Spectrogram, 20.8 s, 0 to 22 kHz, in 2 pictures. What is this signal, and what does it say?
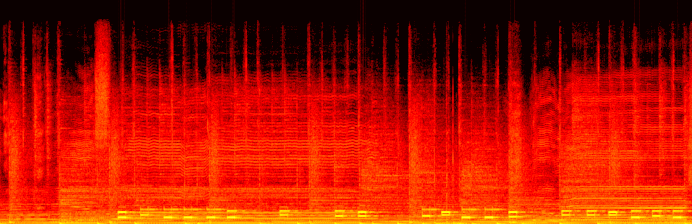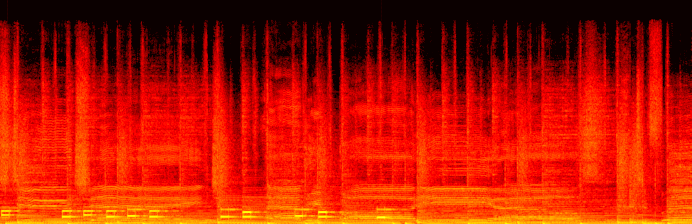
DTMF, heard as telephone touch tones, dialled by hand, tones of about 120 ms, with room echo. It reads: 1#3332 0 87 9*334 00*2820 50595 64 94 3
